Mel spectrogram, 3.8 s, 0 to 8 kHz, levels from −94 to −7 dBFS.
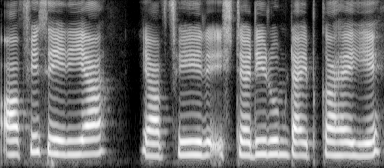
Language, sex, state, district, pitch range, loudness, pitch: Hindi, female, Haryana, Rohtak, 230-255 Hz, -13 LUFS, 245 Hz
